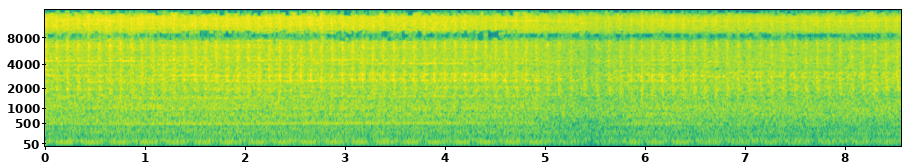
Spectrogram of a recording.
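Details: Boat-tail Buick Riviera V8 just started, with pink valve covers; a steady idle with a light quick tick keeping pace with engine speed. The owner suspects a loose lifter, unconfirmed, and plans to check the oil.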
